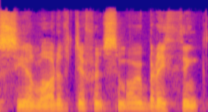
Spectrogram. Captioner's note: speaking French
